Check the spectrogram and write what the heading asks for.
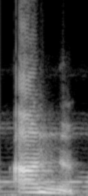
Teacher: لام، نون اور را حروف طرفیہ کہلاتے ہیں۔ جب زبان کا سامنے والا کنارہ اوپر کے دانتوں کی جڑ والے تالو سے لگتا ہے تو یہ حروف ادا ہوتے ہیں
